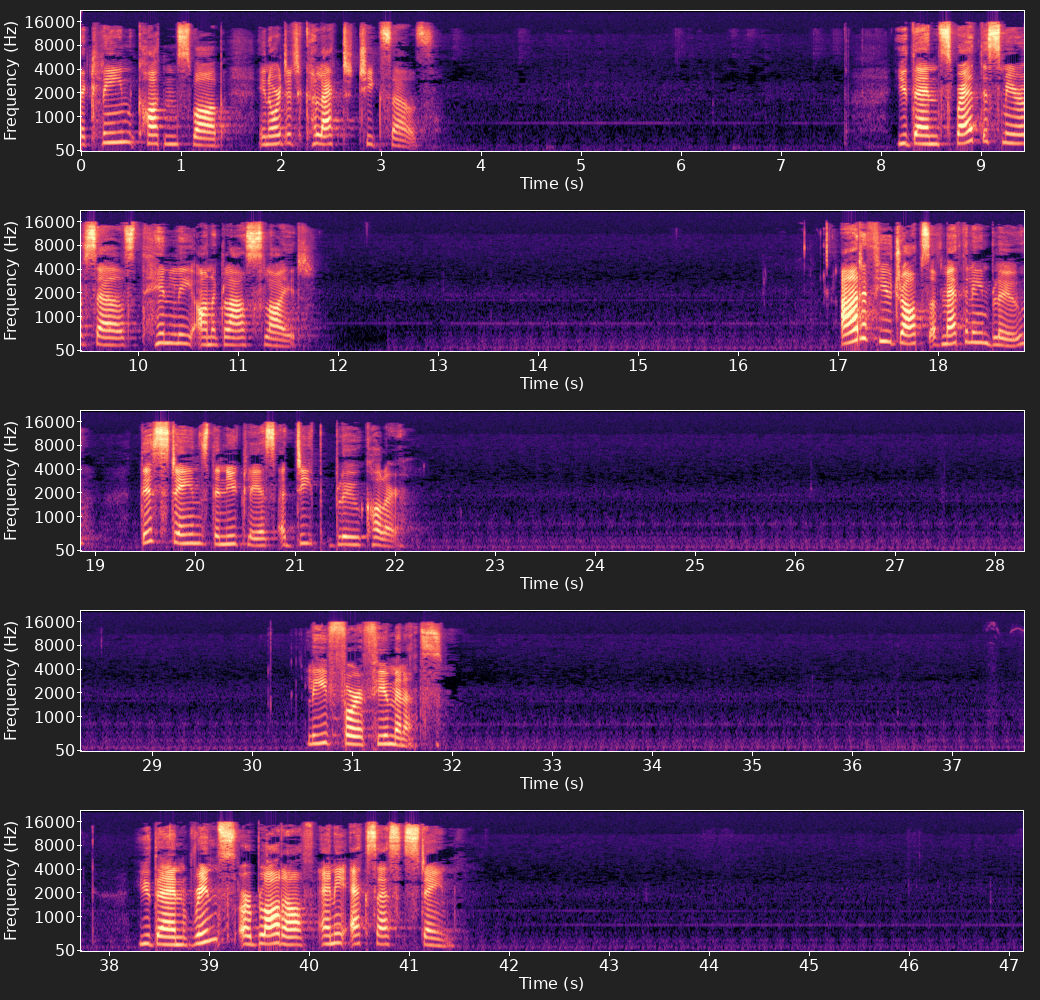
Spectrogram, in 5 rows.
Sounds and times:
Speech: 0.0 - 3.5, 8.2 - 11.8, 16.9 - 22.1, 30.6 - 31.9, 38.3 - 41.5
Silence: 3.5 - 8.2, 11.8 - 17.0, 22.1 - 30.6, 31.9 - 38.3, 41.5 - 47.1.

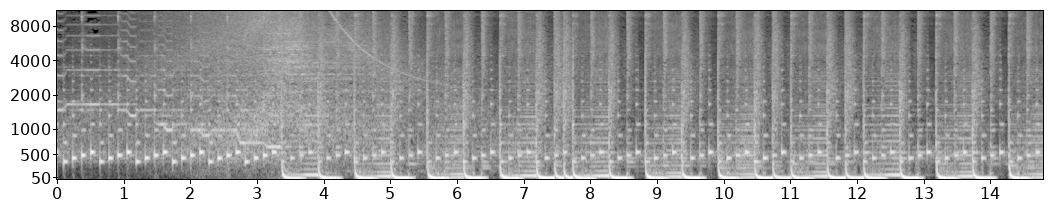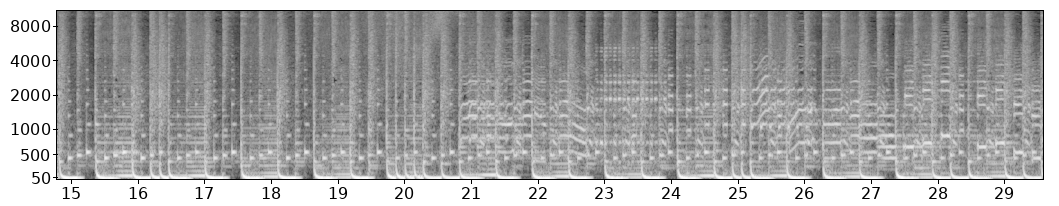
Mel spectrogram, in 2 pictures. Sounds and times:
Music: 0.0 - 29.5.

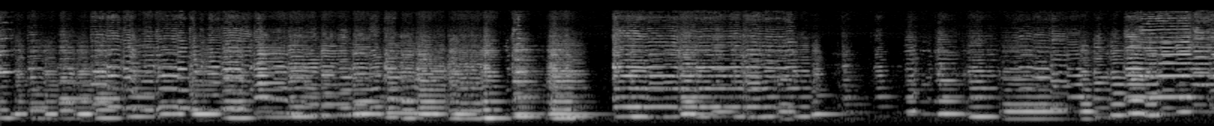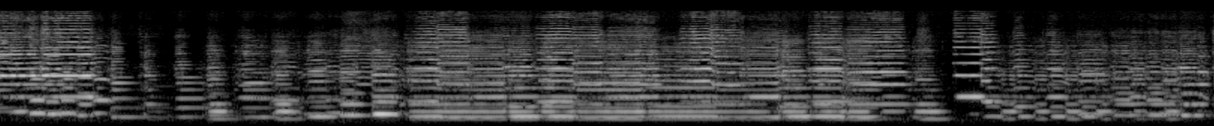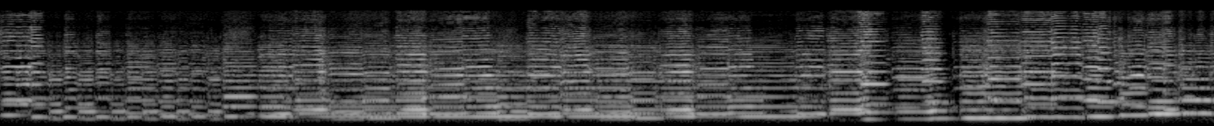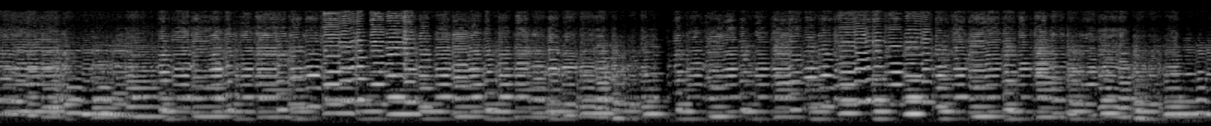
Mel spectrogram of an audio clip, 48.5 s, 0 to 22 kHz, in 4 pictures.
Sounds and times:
Violin, fiddle: 0.0 - 48.5.

